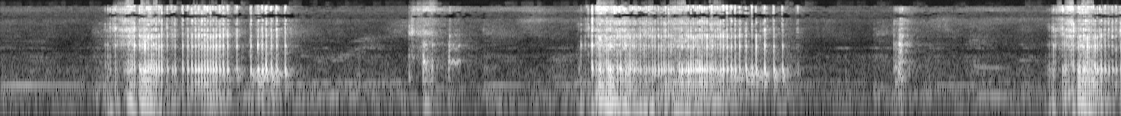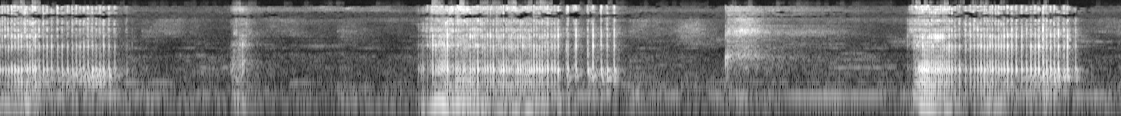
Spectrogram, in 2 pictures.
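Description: Loud, rough snores with each breath, about five in eleven seconds, separated by quieter pauses: ordinary heavy snoring.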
